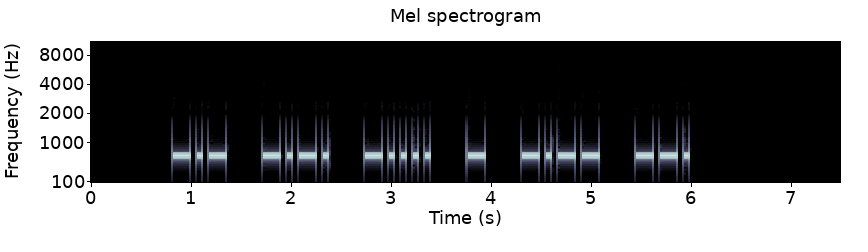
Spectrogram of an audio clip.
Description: Morse code, heard as a keyed tone, about 20 wpm, spaced as for 15 wpm, 700 Hz. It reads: KC6TYG
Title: 200 Lesson 32g - Letter k - Call Signs 20wpm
